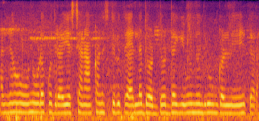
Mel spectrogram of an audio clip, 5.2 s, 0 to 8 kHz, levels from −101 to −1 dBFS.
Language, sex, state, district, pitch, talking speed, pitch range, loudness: Kannada, female, Karnataka, Chamarajanagar, 215 Hz, 185 wpm, 205-220 Hz, -14 LUFS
